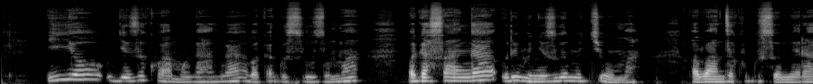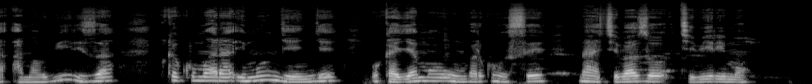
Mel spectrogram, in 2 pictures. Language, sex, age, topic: Kinyarwanda, male, 18-24, health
